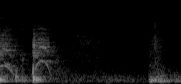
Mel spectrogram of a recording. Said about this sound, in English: Cough streak is alive and well.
